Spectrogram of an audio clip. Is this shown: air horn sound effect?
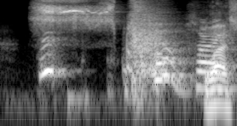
no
